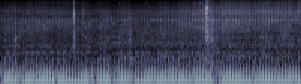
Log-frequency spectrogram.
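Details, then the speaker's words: Turbo Škoda project engine idling after reassembly, not yet run in; low, deep, even burble with a few light clicks on top; smooth, healthy normal idle. "OK, takže auto máme hotové a pozrite sa, ako ten motor chytá. Hej, chápete? Na pol otáčky. Urve ma z toho. Kokos, len tak buble."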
